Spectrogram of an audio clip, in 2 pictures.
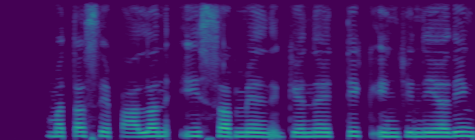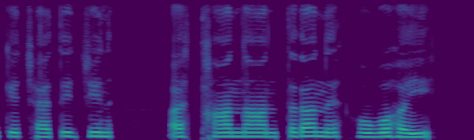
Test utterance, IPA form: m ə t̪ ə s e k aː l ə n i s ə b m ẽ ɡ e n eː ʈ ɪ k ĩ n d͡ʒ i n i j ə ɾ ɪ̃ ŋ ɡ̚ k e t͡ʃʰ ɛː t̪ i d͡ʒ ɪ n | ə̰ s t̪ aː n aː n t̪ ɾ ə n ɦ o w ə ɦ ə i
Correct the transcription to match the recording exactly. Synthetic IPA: m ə t̪ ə s e p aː l ə n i s ə b m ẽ ɡ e n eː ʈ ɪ k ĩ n d͡ʒ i n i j ə ɾ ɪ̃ ŋ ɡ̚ k e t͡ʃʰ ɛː t̪ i d͡ʒ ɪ n | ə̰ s t̪ʰ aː n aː n t̪ ɾ ə n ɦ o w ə ɦ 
